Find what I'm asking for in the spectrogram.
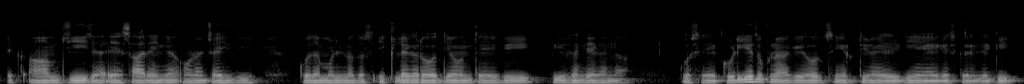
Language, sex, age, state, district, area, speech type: Dogri, male, 30-45, Jammu and Kashmir, Udhampur, rural, spontaneous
